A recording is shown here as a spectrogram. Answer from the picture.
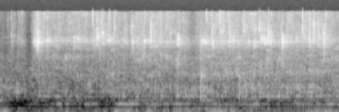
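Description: Breadcrumb-coated paneer cubes frying in hot oil on a low flame: a faint, steady sizzle with many small crackles.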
